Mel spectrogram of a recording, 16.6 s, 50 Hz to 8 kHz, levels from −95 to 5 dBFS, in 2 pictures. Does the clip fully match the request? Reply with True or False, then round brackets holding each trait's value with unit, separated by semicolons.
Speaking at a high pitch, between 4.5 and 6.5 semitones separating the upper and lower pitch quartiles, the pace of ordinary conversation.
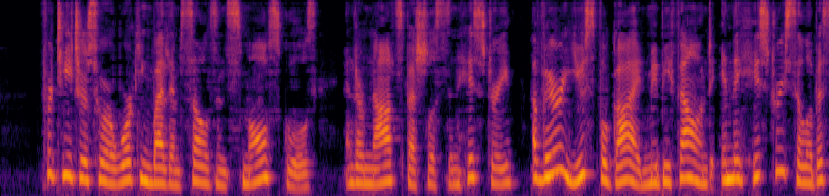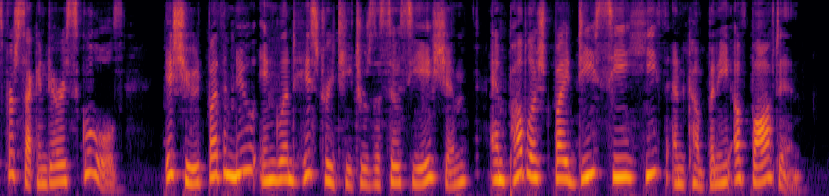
True (220 Hz; 5.1 semitones; 175 wpm)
